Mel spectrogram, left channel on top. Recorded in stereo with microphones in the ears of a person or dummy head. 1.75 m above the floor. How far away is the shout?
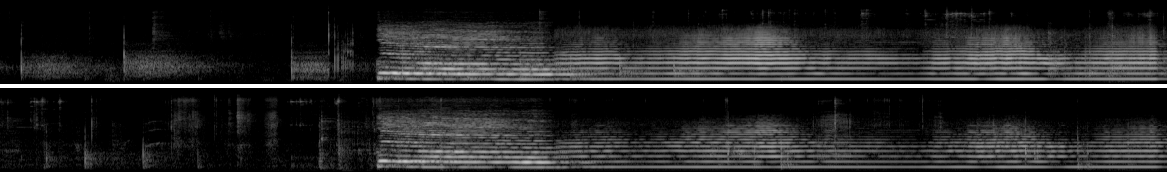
About 1.9 m.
